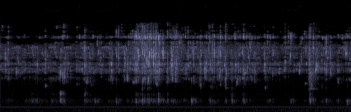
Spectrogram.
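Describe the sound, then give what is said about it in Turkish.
Water gushes out in a steady, faint rush of spray, with scattered splashy drips throughout. “Su fışkırıyor, görmüyor musun? Kes şu meleti be. Her tarafı su basacak, göl gibi olacak yoksa.”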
